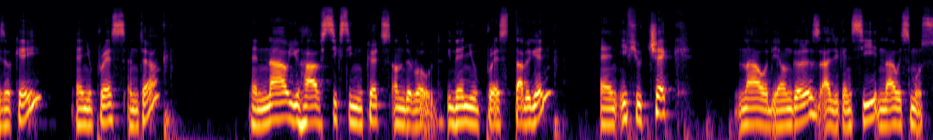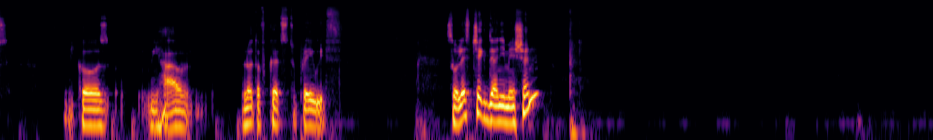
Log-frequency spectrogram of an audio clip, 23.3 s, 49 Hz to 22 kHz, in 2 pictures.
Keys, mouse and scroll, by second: 6.9 Tab, 7.2-17.8 middle drag, 17.8-18.7 scroll down 2, 18.7 space, 20.7-23.3 middle drag.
